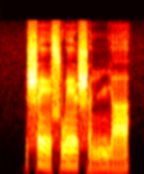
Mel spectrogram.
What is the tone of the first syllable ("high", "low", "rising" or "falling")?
falling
